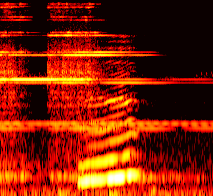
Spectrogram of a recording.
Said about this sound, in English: The phone's ringing.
